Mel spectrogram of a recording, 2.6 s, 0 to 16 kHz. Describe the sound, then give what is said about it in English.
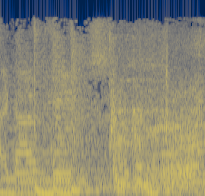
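A car engine roars and revs loudly as the car speeds off in the Guignols puppet video, a continuous mid-pitched mechanical growl that holds steady for the whole stretch. “which shows him urinating in the gas tank of his own car, then speeding off at 200 miles an hour.”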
